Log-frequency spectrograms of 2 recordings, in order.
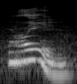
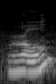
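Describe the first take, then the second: First: "Rome" said as German Rom, high then falling; German pronunciation. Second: Said in the usual way. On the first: Shown as a demonstration. Teacher has learners repeat, "Rome" in German pronunciation. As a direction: model "Rome" the German way, higher, with a firm fall. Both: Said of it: "Just listen and repeat after me".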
